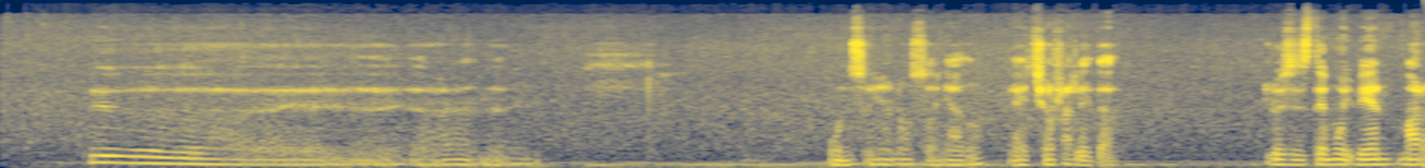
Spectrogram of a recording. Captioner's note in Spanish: Bostezo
